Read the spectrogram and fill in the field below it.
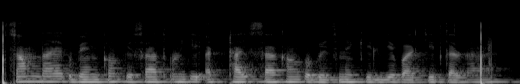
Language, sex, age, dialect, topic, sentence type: Hindi, male, 18-24, Awadhi Bundeli, banking, statement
